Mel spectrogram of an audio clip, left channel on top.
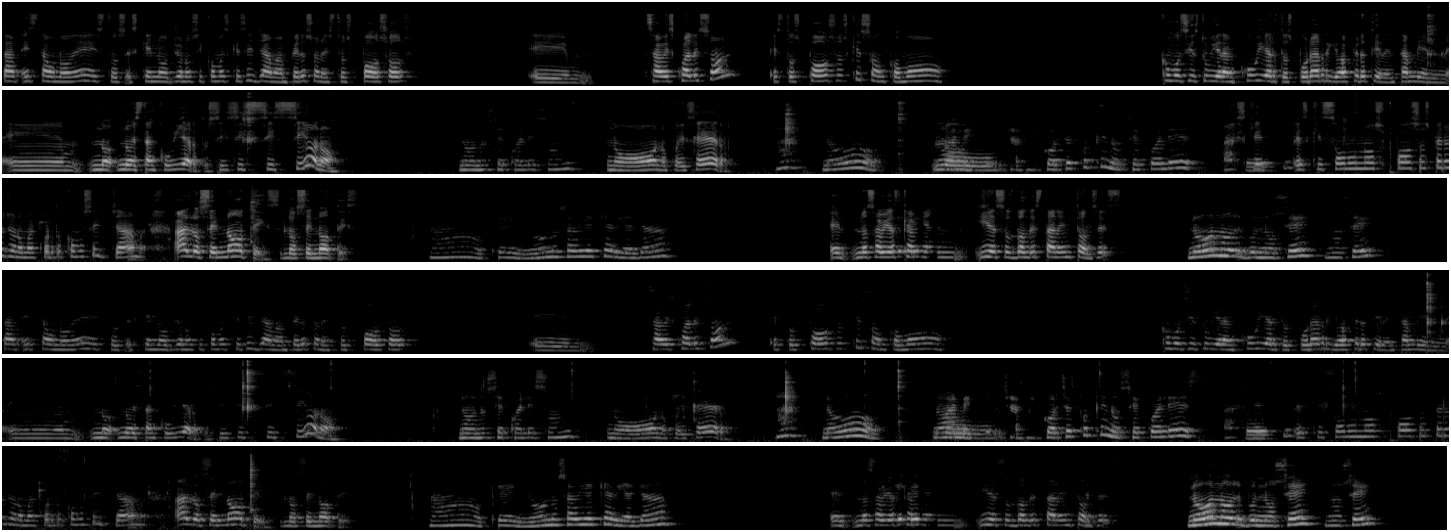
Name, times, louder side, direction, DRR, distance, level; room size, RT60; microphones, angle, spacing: voice 1, 0.0-4.1 5.3-5.9 6.5-7.3 7.7-9.4 11.6-17.8 20.5-21.8 23.8-24.5 26.7-27.1 27.4-32.5 37.2-40.0, left 7 dB, 70° left, 0.4 m, -37 dB
Crushing, 13.1-31.6, right 8 dB, 85° right, 1.0 m, -52 dB
voice 2, 19.0-20.2 22.2-23.3 23.8-24.2 24.5-26.4 26.9-27.4 33.2-35.6 38.0-38.1 40.8-42.7, right 4 dB, 40° right, 0.6 m, -37 dB
6.3 x 6.0 x 2.7 m
head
